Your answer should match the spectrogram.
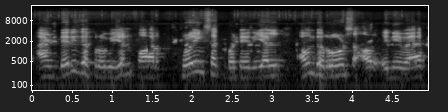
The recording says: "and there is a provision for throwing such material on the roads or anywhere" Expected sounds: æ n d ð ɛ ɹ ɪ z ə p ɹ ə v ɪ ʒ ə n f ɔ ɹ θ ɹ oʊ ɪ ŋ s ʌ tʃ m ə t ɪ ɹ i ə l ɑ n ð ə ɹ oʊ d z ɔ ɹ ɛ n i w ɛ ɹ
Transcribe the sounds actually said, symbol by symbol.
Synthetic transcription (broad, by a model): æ n d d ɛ ɹ ɪ z ə p ɹ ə v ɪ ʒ ə n f ɔ ɹ t ɹ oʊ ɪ ŋ s ʌ tʃ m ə t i ɹ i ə l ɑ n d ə ɹ oʊ d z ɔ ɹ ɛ n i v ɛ ɹ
